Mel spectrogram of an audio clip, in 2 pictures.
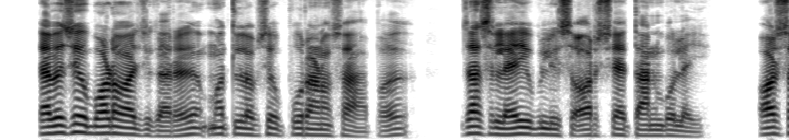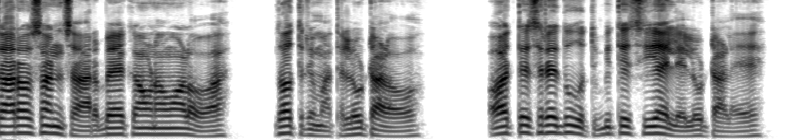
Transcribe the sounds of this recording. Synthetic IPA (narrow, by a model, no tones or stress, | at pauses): t̪ɛːbɛs̬eːubɔɽɔad͡ʒɡəɾmɐt̪ləbseːupʊɾaːɽ̃ɔsaːp | d͡zaːs̬lɛjʊblɪsɔɾʃɛːt̪aːnboːlaːi | ɔɾsaːɾɔsɐnsaːɾbɛːkaːʊɽ̃aʋaːɭɔa | d̪ʱɔt̪ɾimaːt̪ʰɛloːʈaːɭɔ | ɔɾt̪eːs̬ɾɛd̪uːt̪bʱit̪eːsiaːɪlɛloːʈaːɭɛ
